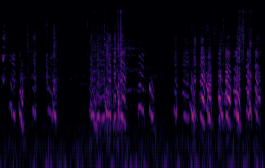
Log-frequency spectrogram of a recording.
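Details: Calls from a breeding pair of grey francolins: clipped, descending raspy notes in quick runs, with a denser, noisier burst of overlapping sound in the middle before the rapid notes resume.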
